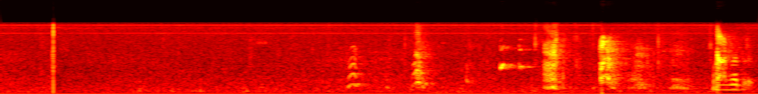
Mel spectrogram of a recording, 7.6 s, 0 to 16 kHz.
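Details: Five-week-old Maltese puppies play on April 16. After a quiet stretch with scattered clicks, several short, high yips and whines come in a cluster. A faint steady hum runs underneath.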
